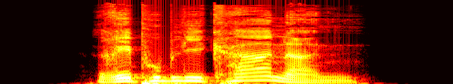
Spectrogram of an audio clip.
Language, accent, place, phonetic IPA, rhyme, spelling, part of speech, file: German, Germany, Berlin, [ʁepubliˈkaːnɐn], -aːnɐn, Republikanern, noun, De-Republikanern.ogg
- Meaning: dative plural of Republikaner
